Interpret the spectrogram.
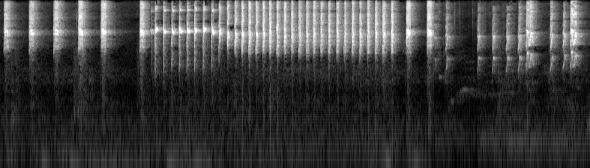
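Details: Long-tailed shrike copying other species' songs. Spaced sharp chips lead into a long fast trill of high pulsed notes, then scattered clipped notes and a short burst of quick high chirps.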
